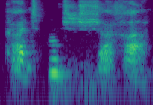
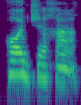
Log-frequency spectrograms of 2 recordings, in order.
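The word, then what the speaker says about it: קודשך: Now, that's an exception because the word Kodesh, with words involving holy, that's when we have that aw sound instead of ah. So it would be V'Shabbat Kodshecha.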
